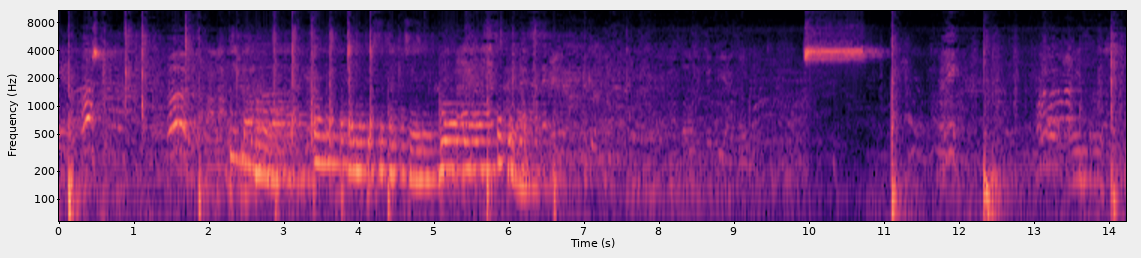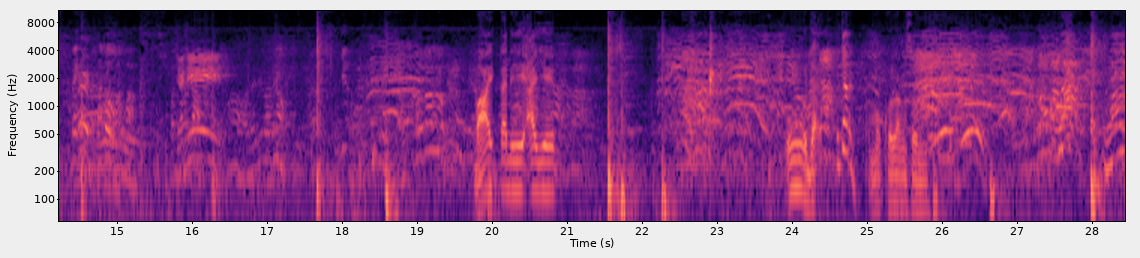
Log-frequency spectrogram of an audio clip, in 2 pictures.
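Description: A volleyball is struck with sharp slaps.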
